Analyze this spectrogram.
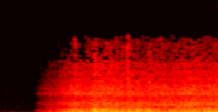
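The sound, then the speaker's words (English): A train running, its loud, even rumble starting abruptly after a brief silence and holding steady, broad and noisy, to the end. “Hello, I'm on the train now”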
